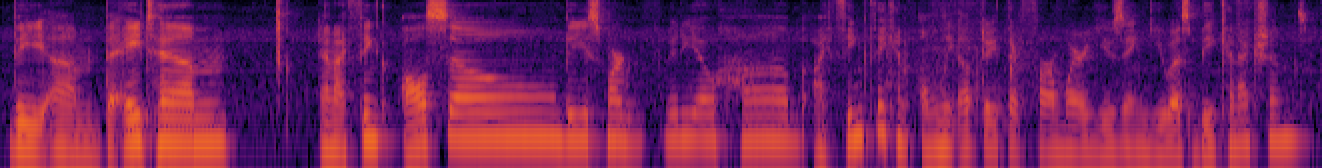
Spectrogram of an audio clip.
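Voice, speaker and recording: Hesitant livestreamer thinking out loud. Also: medium pitch, measured pace. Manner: hesitant, muttering through the task, thinking aloud. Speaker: livestream host. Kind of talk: casual chat while working on a wiring diagram.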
